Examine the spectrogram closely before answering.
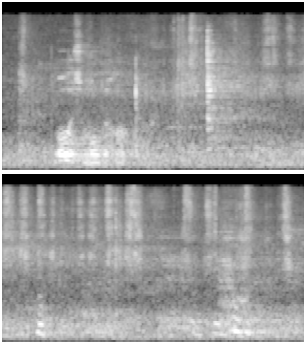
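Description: A paintbrush brushes lightly across paper.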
